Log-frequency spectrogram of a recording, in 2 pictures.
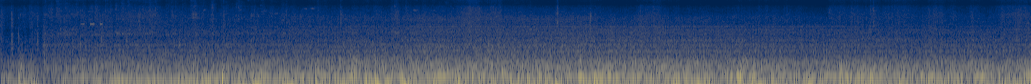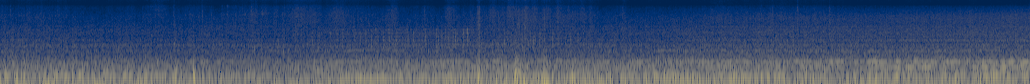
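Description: Car driving through city streets, heard from inside the cabin: a steady low rumble of engine and tyre noise.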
